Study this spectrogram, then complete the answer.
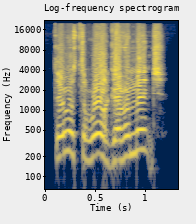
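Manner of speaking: usual speaking voice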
